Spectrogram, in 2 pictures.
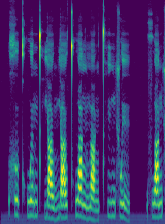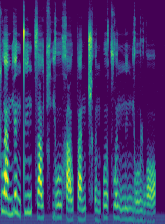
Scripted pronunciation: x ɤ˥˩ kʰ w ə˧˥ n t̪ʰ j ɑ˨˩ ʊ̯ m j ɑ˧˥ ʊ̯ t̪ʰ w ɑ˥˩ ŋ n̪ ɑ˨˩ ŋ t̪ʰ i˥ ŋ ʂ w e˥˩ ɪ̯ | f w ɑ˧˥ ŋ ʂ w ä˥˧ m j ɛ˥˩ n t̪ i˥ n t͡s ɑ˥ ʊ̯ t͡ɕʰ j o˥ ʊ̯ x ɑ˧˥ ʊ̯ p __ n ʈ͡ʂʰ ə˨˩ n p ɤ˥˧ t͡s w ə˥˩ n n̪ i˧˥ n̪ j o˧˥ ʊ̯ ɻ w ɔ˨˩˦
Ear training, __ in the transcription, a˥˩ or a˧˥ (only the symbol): a˧˥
